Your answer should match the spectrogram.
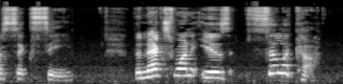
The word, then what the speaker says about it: silica: The next one is silica, or sometimes people pronounce it silicia.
